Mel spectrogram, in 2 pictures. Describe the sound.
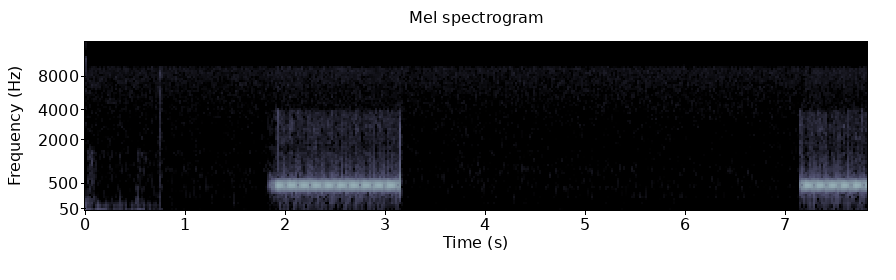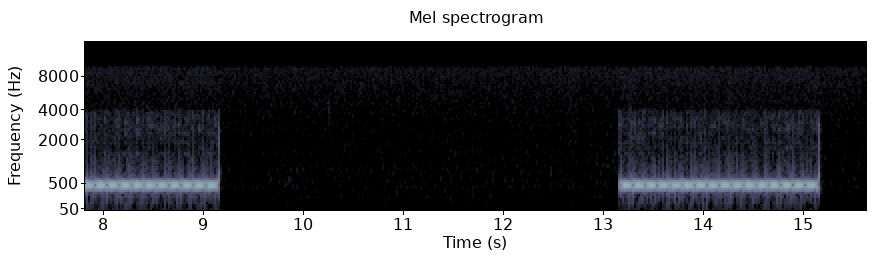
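Telephone ringing tone after dialing: three steady tones, each about two seconds long, separated by silences of roughly four seconds, after a brief rustle at the start.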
